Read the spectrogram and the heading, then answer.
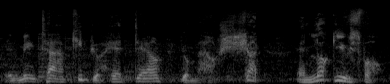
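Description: A man's voice: medium pitch, big pitch swings, normal speed, a bit bright, faint music behind. An actor playing a blunt, foul-mouthed male gang thug in a video game. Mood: irritated. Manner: blunt, swearing. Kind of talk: video game dialogue acting.

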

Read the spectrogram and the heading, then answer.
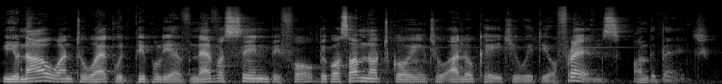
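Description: A man's voice: mid-range voice, normal speed, few pauses, sharp tone, a little hiss or hum. A man on an interview panel, asking direct, pointed questions.

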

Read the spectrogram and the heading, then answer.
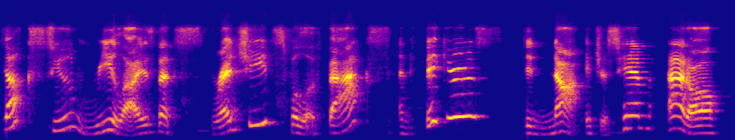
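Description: Animated woman reading a picture book aloud. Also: medium pitch, slow pace, few pauses, lo-fi sound. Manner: expressive, explains words and pictures as if to young children. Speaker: host of a children's read-aloud.

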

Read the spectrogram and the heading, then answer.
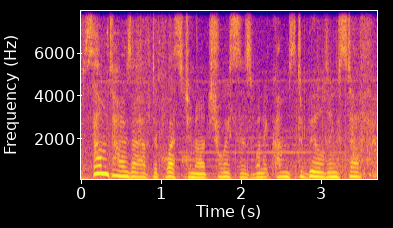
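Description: A woman's voice: medium pitch, moderate pace, lightly acted. A woman playing a haughty, sardonic villainess in a video game, scornful and dry. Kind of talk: animated video game acting. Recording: noisy game sound effects behind.

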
